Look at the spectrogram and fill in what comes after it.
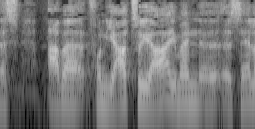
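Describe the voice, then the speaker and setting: Here a man is talking. His pitch is high. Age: old. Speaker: sports commentator. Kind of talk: casual chat.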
